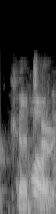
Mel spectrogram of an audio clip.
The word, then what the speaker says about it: Kotarski: My name is Kotarski, or Oh, Kotarski. that's how you pronounce it.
